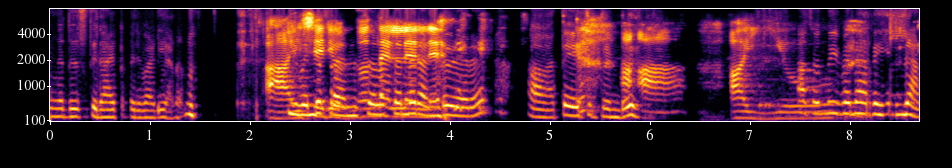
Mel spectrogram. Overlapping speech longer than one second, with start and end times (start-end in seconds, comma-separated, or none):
2.5-3.9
